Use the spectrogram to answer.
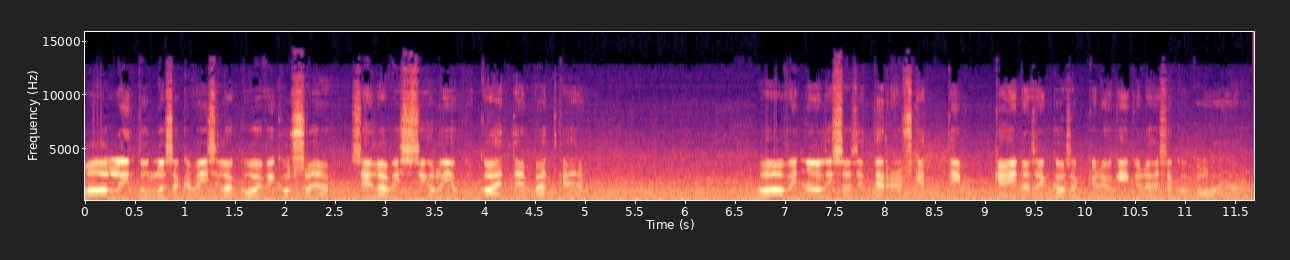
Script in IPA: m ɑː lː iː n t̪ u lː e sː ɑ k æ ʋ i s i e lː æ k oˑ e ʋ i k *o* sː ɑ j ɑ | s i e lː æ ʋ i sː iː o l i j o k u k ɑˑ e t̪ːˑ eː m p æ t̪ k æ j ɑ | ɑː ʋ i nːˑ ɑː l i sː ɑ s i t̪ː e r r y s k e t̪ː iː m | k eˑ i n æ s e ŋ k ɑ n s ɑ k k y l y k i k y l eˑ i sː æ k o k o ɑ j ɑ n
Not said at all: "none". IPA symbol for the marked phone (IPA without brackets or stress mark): o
